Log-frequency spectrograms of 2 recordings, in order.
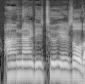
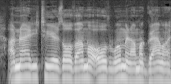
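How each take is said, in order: First: Put-on quoted elderly grandma, pitched up high; voicing the old woman, lifted and earnest; elder's words. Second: A lightly raised, quicker retelling of the grandma; elder's words. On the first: Activist recalls a ninety-two-year-old elder's plea, in a high, earnest quoted voice. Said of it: "she was like". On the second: Retold or imitated. Activist re-quotes the elder grandma, lightly raised and quick. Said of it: "I'm paraphrasing now".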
